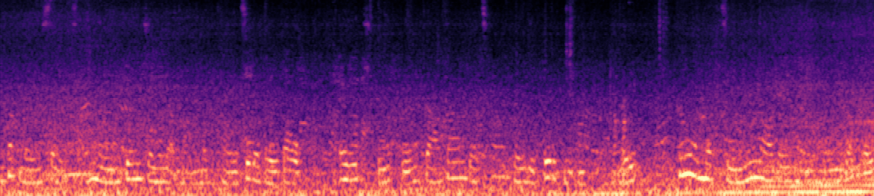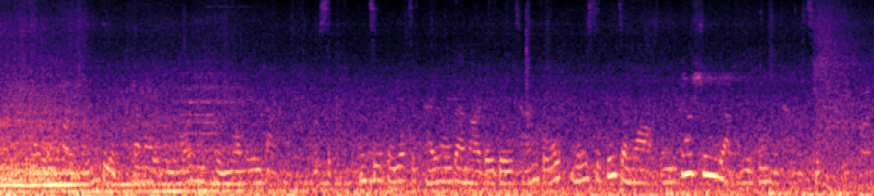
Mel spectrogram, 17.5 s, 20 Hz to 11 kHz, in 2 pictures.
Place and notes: T.V. in Hennessy Road, WanChai, Hong-Kong, 2007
